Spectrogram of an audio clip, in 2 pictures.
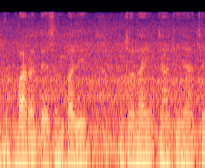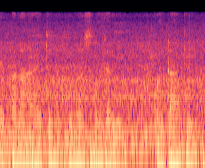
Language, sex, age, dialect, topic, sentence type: Telugu, male, 18-24, Southern, agriculture, statement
